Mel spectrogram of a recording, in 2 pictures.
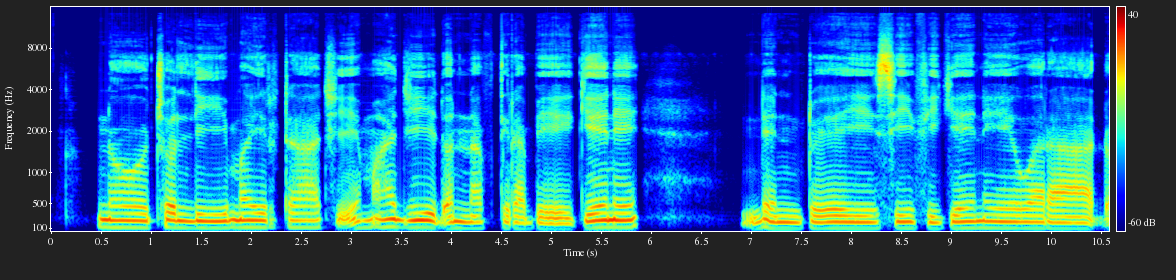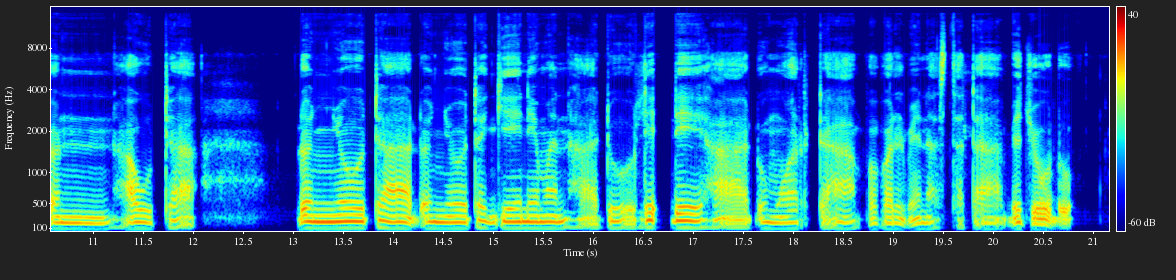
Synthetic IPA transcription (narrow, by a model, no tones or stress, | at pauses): nɔt͡ʃolːimajɾtat͡ʃḭɛmad͡ʒiɗɔnːaftiɾabɛɡɛnɛ | ndɛntɔjejisifiɡɛnɛwaɾaɗɔnhawta̰ | ɗɔnɲɔtaɗɔnɲɔtaɡɛnɛmanha̰dɔ̰lɛɗːɛɦa̰ɗumwaɾta̰b̥abalɓɛnastʰataɓɛd͡ʒɔːɗɔ̰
